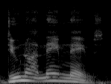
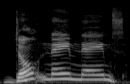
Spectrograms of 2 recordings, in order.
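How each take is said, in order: First: "do not name names" with NOT punched, at normal pitch; firm stress on "not" in "do not name names", level and quiet. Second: "don't name names" drawn out slowly and pitched high, NAME leaned on; high, slow insistence on "name" in "don't name names"; slow emphatic warning. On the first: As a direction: hit the word "not" in "do not name names" hard. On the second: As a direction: stretch each word of "don't name names" as a firm warning. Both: Real, not acted.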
